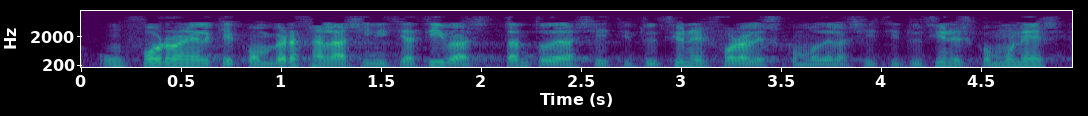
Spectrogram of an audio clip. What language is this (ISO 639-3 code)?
spa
